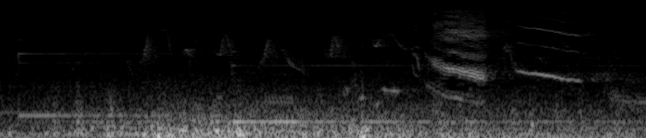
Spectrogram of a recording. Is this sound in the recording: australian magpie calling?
yes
